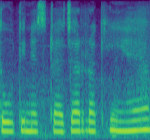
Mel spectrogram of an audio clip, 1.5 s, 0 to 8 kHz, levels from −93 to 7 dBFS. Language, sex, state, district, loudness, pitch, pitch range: Hindi, female, Uttarakhand, Uttarkashi, -14 LUFS, 200 Hz, 195-210 Hz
